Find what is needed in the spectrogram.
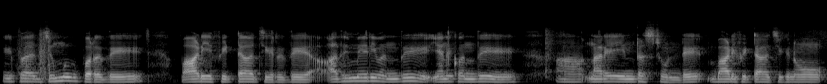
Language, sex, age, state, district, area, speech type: Tamil, male, 18-30, Tamil Nadu, Nagapattinam, urban, spontaneous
